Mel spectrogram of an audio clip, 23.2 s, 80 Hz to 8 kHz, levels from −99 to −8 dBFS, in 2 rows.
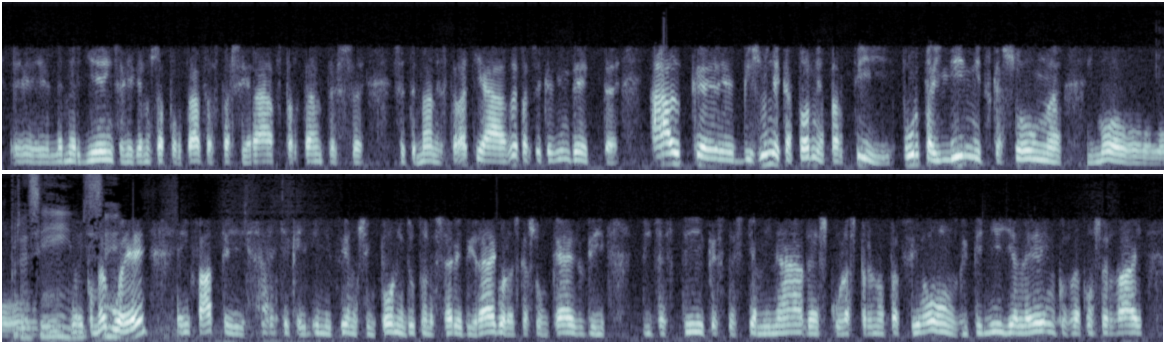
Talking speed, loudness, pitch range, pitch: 170 wpm, -24 LUFS, 115-135 Hz, 125 Hz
